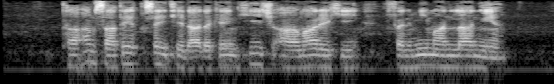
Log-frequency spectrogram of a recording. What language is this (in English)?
Central Kurdish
